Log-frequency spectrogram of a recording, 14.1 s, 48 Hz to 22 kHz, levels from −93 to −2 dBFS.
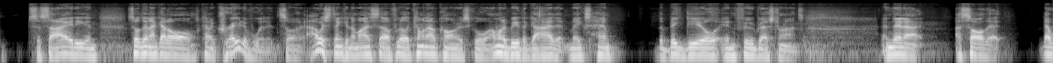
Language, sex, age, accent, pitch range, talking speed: English, male, 50-69, American, 95-115 Hz, 195 wpm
